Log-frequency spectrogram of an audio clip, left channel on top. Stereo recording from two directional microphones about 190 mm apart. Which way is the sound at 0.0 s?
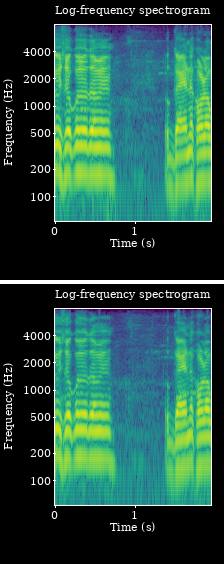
Centre (ahead or behind).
